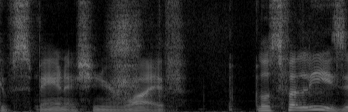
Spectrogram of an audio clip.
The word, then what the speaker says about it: Los Feliz: I would originally pronounce it like the correct Spanish pronunciation, which would be Los Feliz, but that's not at all. Because it's, I mean, you pronounce Los Los, so it's Los Feliz. And Mexican people cringe.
